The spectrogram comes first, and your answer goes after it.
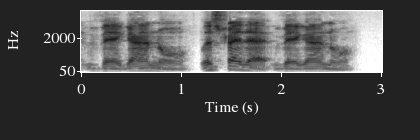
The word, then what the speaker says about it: vegano: Here's an example of a hard g in Spanish. If we say the word vegan, we'd say vegano.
